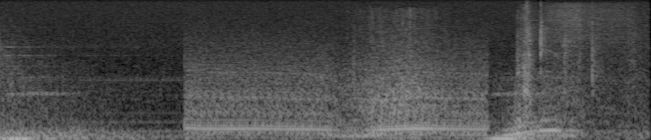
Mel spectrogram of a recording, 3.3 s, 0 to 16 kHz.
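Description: Car engines revving in a race in the video game Saints Row 3, with rising whines, shifting tones and a sharp rev surge near the end, fairly faint and without talk.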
